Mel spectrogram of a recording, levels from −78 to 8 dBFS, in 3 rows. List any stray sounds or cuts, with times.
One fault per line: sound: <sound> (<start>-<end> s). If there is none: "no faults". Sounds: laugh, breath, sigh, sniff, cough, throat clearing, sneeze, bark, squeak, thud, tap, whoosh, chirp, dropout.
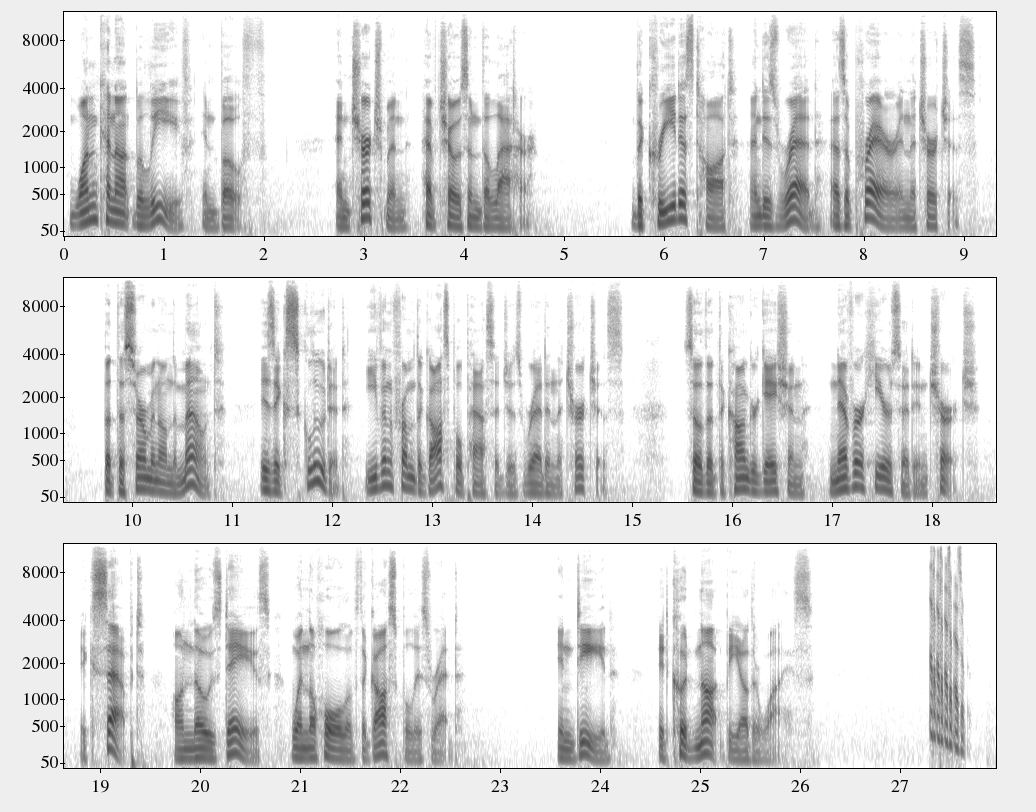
sound: chirp (27.3-27.7 s)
